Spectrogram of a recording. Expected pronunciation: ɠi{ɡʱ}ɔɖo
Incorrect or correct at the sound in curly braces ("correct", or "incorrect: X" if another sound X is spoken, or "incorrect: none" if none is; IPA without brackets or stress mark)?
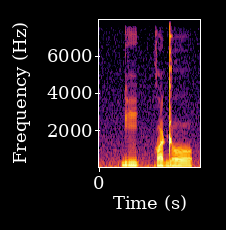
incorrect: kː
